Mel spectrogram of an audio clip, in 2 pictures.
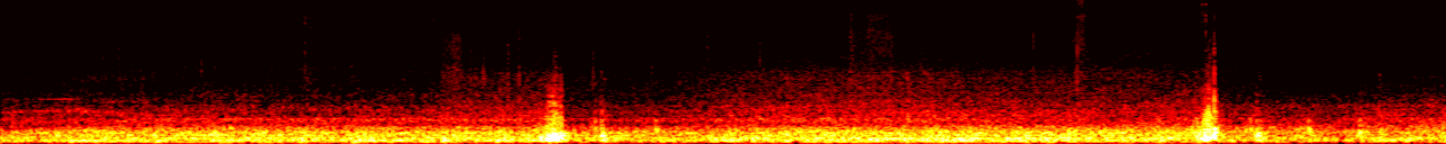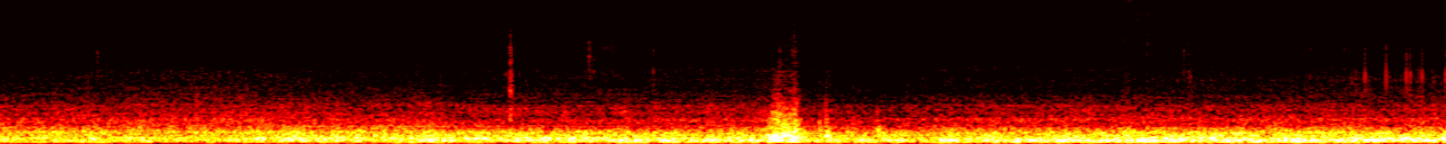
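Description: Car moving along a flooded road, heard from inside: a steady low rumble, broken by three loud thumps about five, twelve and twenty-two seconds in.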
